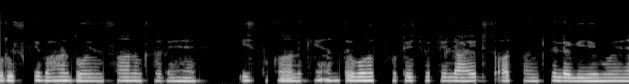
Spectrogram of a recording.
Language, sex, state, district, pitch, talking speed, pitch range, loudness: Hindi, female, Punjab, Fazilka, 170 Hz, 200 wpm, 160-175 Hz, -18 LUFS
